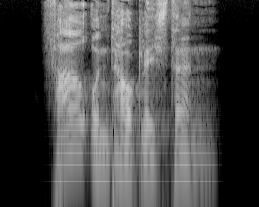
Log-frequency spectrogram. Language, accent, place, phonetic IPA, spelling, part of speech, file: German, Germany, Berlin, [ˈfaːɐ̯ʔʊnˌtaʊ̯klɪçstn̩], fahruntauglichsten, adjective, De-fahruntauglichsten.ogg
- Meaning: 1. superlative degree of fahruntauglich 2. inflection of fahruntauglich: strong genitive masculine/neuter singular superlative degree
